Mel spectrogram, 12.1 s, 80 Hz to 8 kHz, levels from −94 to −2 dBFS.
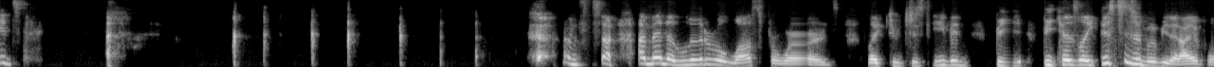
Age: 30-49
